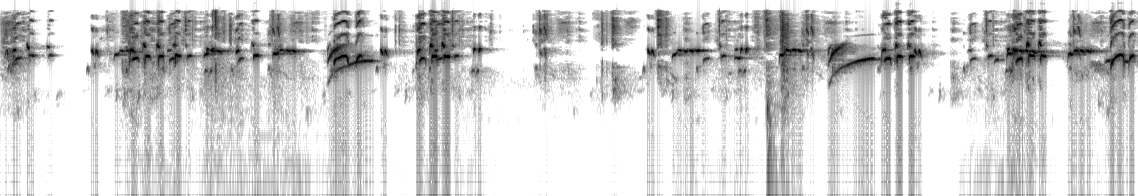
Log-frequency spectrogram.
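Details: Canary song for stimulating breeding pairs: busy, high chirping notes and quick rising and falling whistles, strung into fast phrases separated by short gaps, with nothing else audible.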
